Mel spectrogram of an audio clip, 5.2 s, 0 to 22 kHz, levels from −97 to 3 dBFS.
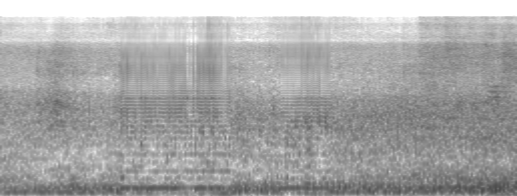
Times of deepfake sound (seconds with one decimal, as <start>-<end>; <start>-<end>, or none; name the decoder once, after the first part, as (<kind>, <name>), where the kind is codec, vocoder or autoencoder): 1.2-2.3 (vocoder, BigVGAN v2); 2.8-3.3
